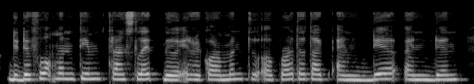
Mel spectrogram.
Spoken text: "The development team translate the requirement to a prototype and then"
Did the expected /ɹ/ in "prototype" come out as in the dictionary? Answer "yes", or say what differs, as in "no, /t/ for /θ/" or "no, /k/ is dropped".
yes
